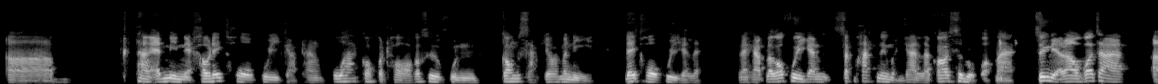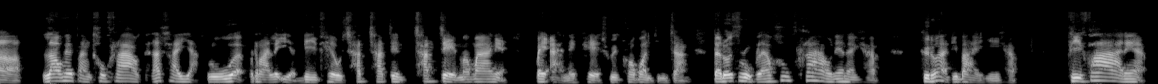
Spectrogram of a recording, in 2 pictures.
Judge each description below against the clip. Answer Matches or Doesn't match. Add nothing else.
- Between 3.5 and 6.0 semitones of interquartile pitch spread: Matches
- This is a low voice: Matches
